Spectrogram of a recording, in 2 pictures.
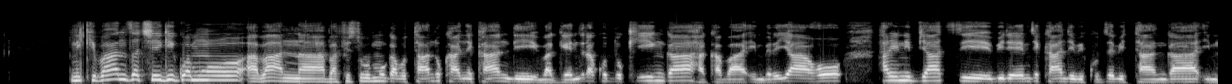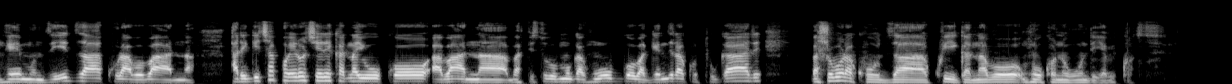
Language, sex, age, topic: Rundi, male, 36-49, education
